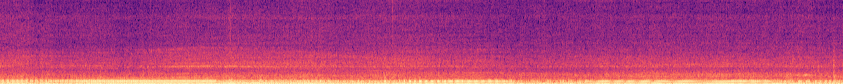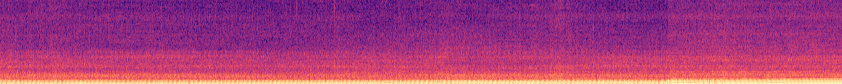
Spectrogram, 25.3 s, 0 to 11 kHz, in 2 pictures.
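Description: Continuous close engine roar of a Kawasaki ZX-6R sport bike being ridden through a port area, with rising and falling revs, shifting pitch and steady wind-like rumble throughout.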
